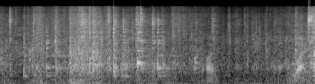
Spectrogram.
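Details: Bright metallic clinking and jingling, like coins or small objects knocked together, with a faint hiss behind; no animal calls heard.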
